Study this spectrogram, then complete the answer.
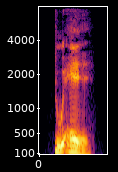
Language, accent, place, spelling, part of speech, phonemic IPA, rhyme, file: German, Germany, Berlin, Duell, noun, /duˈ(ʔ)ɛl/, -ɛl, De-Duell.ogg
- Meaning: 1. duel (combat between two persons) 2. contention, dispute, debate (a verbal combat between two persons)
